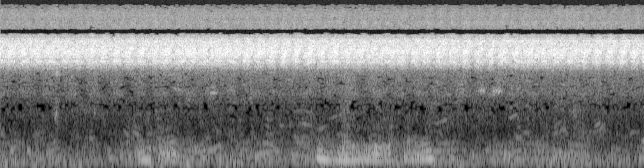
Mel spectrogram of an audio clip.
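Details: High, even cicada buzzing with a rapid pulse of roughly four beats a second, recorded at sunset on the steep Crimean coast near Cape Fiolent; faint low humming sounds in the background.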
